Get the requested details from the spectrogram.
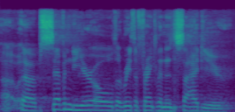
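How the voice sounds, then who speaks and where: A man's voice: fairly high pitch, unhurried, warm tone. A man chatting casually and joking between songs at a church service, self-deprecating and rambling. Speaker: church musician. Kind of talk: casual stage banter and singing with guitar. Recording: live with long reverb and guitar.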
